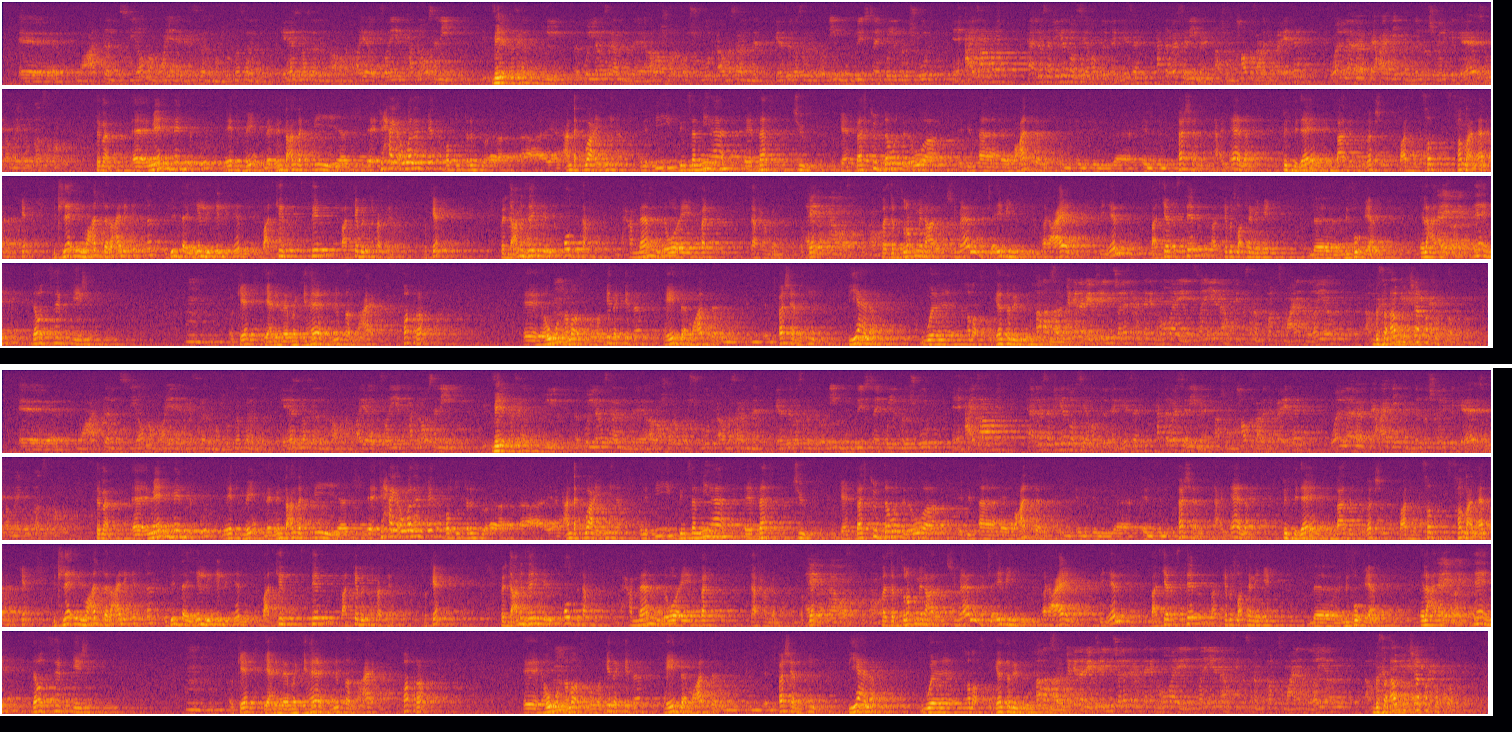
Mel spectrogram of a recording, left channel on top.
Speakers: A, on the left (about 25°); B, on the right (about 80°).
A: آه، معدل صيانه معين يعني مثلا المفروض مثلا جهاز مثلا الأقمة القطعيه يتصين حتى لو هو سليم يتصين
B: 100%
A: مثلا كل كل مثلا آه، اربع شهور او خمس شهور او مثلا جهاز مثلا الرنين المفروض يتصين كل ثلاث شهور يعني عايز اعرف هل مثلا في جدول صيانات للاجهزه حتى لو هي سليمه عشان نحافظ على كفاءتها ولا عادي احنا بنفضل شغالين بالجهاز ولما يبوظ بقى نصلحه
B: تمام آه، 100% اللي انت بتقوله 100% لان انت عندك في آه، في حاجه اولا كده برضو انت لازم تبقى آه، آه، آه، يعني عندك وعي بيها ان في بنسميها
A: مم.
B: آه، باث تيوب اوكي باث تيوب دوت اللي هو بيبقى آه، معدل ال- ال- ال- ال- الفشل بتاع الاله في البدايه من بعد البرودكشن بعد ما تصد- تصنع
A: مم.
B: الاله اوكي بتلاقي المعدل
A: مم.
B: عالي جدا وبيبدا يقل يقل يقل بعد كده بيبقى ستيبل بعد كده بيترفع تاني اوكي فانت
A: مم.
B: عامل زي
A: مم.
B: الحوض بتاع حم- الحمام اللي هو ايه البانيو بتاع الحمام اوكي
A: ايوه فاهم قصدك فاهم
B: فانت
A: قصدك
B: بتروح من على الشمال بتلاقيه بي- بيبقى عالي وبيقل بعد كده بيبقى ستيبل بعد كده بيطلع تاني ايه ل- لفوق بيعلى العليان
A: ايوه
B: التاني
A: ايوه
B: دوت بسبب الايجنج
A: مم.
B: اوكي يعني لما الجهاز بيفضل معاك فتره آه، هو
A: مم.
B: خلاص هو كده كده هيبدا معدل ال- ال- الفشل فيه بيعلى وخلاص الجهاز ده بيبوظ
A: خلاص
B: ما
A: هو كده كده بيبتدي بص هو لازم محتاج ان هو يتصين او في مثلا بارتس معينه تتغير او
B: بز-
A: حاجه زي
B: او
A: كده
B: يتشال
A: يعني اي حاجه
B: اصلا
A: من هذا
B: خالص
A: القبيل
